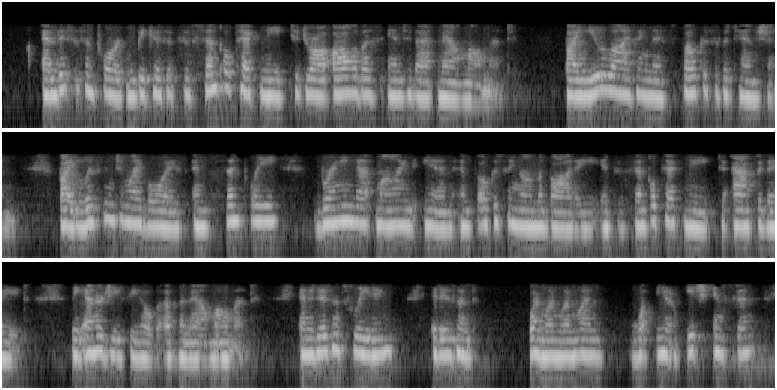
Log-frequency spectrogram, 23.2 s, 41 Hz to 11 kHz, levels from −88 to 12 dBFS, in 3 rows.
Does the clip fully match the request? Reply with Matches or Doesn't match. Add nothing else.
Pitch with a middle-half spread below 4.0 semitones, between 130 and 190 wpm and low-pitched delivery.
Doesn't match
